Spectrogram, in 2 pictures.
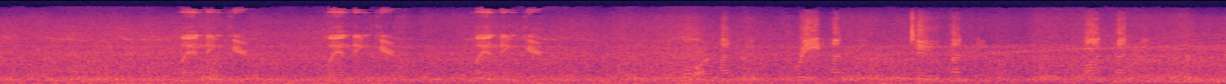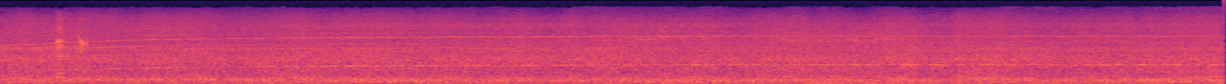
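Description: A jet airliner's engines roar steadily as it flies low.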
